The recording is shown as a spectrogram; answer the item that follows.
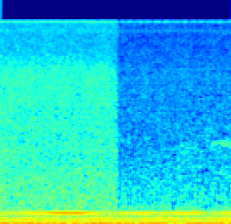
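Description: A steady low drone with a sustained hum-like tone. The faint high hiss above it cuts out suddenly just past the middle.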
